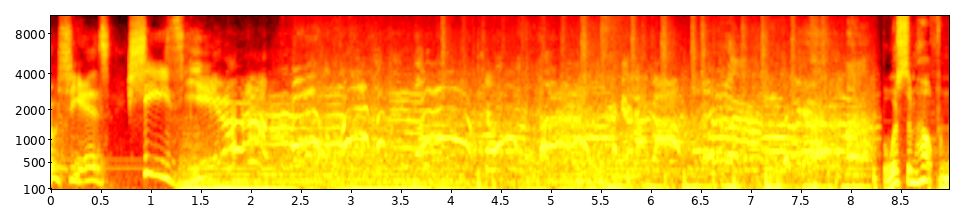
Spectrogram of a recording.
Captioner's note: screaming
